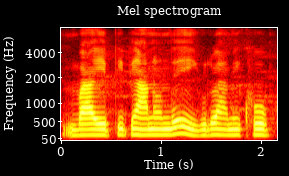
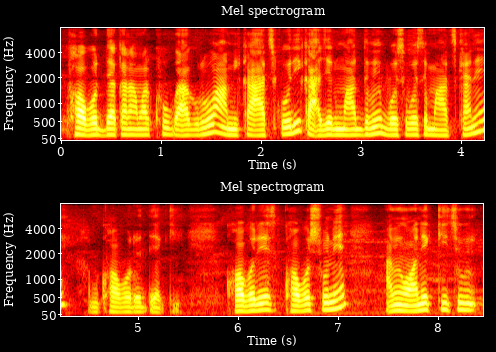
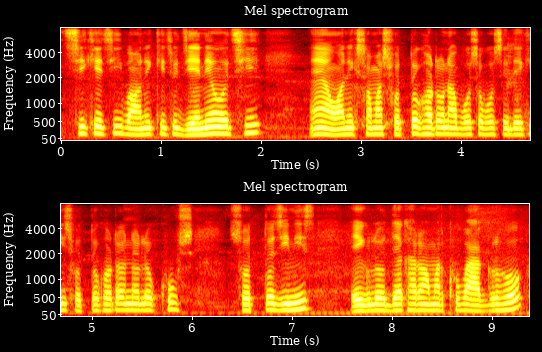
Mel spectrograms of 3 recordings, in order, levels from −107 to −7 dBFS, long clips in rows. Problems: background sounds at intervals, background conversations at intervals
